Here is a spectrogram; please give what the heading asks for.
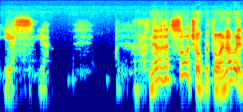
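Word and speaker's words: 早朝: Normally, I've normally heard this pronounced in the kunyomi, haya asa. Sorry. Haya asa. So this is exactly these two kanji read in their Japanese reading, haya asa. But socho, we've all learned a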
